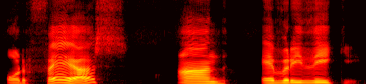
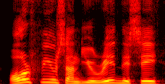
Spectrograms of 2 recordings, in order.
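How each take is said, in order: First: The names are pronounced the modern Greek way. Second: The names are pronounced the English way. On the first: "In modern Greek, we pronounce them as" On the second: "this is the English pronunciation of those names"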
